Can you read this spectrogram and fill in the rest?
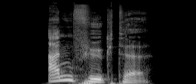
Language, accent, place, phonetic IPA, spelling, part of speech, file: German, Germany, Berlin, [ˈanˌfyːktə], anfügte, verb, De-anfügte.ogg
- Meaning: inflection of anfügen: 1. first/third-person singular dependent preterite 2. first/third-person singular dependent subjunctive II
